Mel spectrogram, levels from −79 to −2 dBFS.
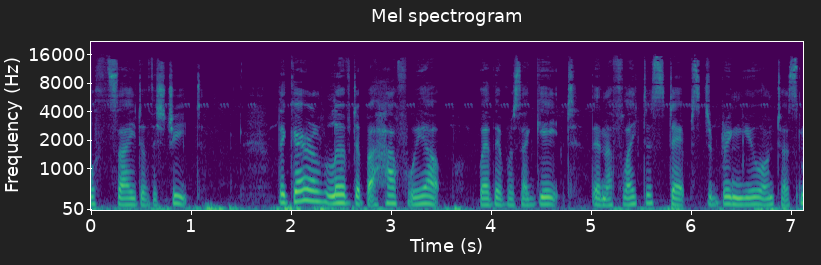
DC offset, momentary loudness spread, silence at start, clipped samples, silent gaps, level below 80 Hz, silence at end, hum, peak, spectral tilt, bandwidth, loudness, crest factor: under 0.1%; 12 LU; 0 s; under 0.1%; none; -38 dBFS; 0 s; none; -12 dBFS; -5.5 dB/octave; 16 kHz; -29 LUFS; 16 dB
